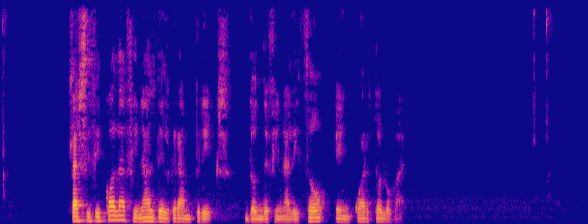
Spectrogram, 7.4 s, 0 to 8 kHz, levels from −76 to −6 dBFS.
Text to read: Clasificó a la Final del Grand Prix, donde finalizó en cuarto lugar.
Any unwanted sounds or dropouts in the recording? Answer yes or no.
no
